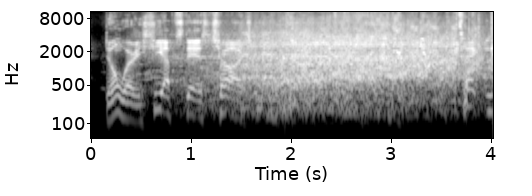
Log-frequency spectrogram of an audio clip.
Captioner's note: laughter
